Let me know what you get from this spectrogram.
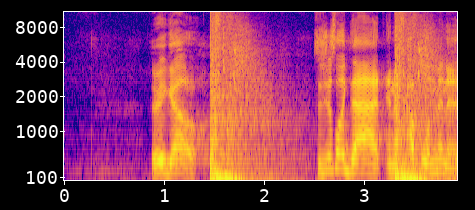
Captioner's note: gun fires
